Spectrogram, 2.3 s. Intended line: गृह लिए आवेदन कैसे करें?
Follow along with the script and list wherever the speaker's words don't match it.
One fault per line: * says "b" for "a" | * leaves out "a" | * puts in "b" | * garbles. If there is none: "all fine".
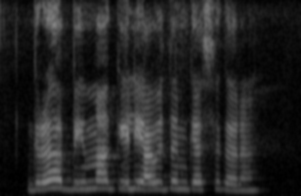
* puts in "बीमा के"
